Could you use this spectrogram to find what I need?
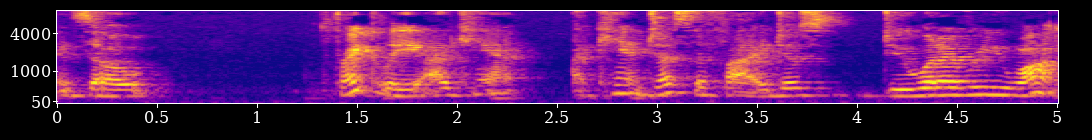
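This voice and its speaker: Dark, mellow tone with vocal fry, lively intonation and long, frequent pauses. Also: woman, medium pitch for a woman, moderate pace. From Romania, moved to US at eight. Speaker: legal immigrant interviewee. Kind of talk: casual interview.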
